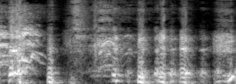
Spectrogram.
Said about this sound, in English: I want to be known as the guy that coughs. Yeah. The guy that coughs.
